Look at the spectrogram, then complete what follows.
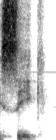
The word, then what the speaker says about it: Sikh: in it also they they say seek uh to help americans actually pronounce the word but if you speak to people from that community it's sick um but he told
